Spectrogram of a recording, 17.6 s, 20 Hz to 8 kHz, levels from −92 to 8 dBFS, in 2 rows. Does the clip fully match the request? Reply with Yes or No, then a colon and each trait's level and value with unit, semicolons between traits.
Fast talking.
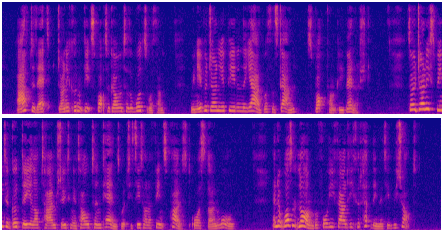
Yes: fast, 215 wpm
